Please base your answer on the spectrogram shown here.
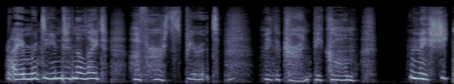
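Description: A woman's voice: fairly high pitch, breathy edge, no room sound, studio quality, exaggerated voice. A woman playing a fierce, devout cult fighter in a video game, delivering her lines with fanatical conviction. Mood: hushed, prayerful. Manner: urgent shouted battle calls, hushed prayerful murmurs.

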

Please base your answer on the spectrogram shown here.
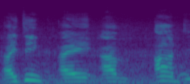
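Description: A man, a travel vlogger, chatting casually on a city square at night, animated and repeating his phrases, filmed on a handheld camera. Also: sits high, slow pace, noisy background. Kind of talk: casual street chat. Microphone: handheld action camera.

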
